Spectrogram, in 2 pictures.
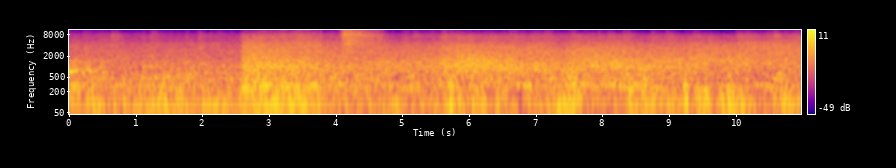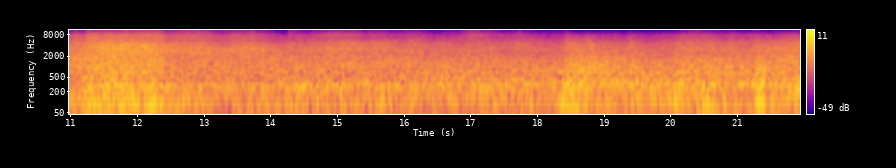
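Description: City traffic hums steadily below, outdoors.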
